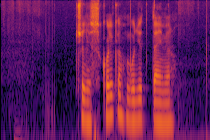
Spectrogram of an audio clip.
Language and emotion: Russian, neutral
